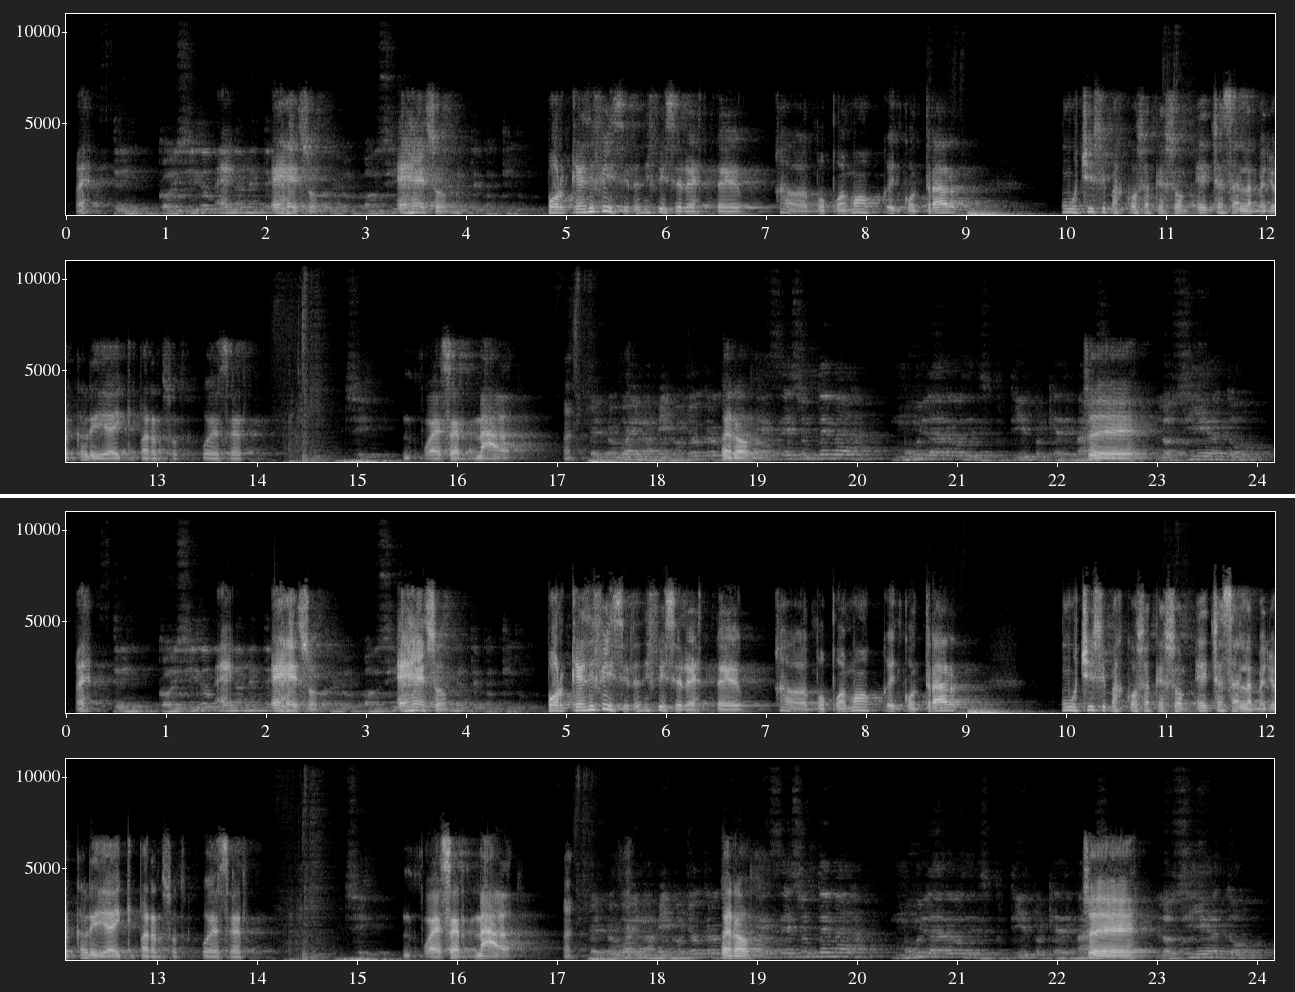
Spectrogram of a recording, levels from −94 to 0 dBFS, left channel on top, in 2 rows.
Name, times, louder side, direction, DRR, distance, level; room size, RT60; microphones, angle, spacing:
voice 1, 0.5-4.6 14.9-15.2 17.3-22.4 23.0-24.0, right 1 dB, 5° right, -1 dB, 6.2 m, -45 dB
voice 2, 2.1-2.5 3.3-3.8 4.8-6.8 7.1-8.9 10.0-13.1 13.5-13.8 15.5-16.5 17.1-17.2 18.6-18.9 22.3-22.8, right 4 dB, 55° right, 11 dB, 0.9 m, -30 dB
sound 1, 8.6-9.6 10.8-11.2 14.1-15.5 17.1-18.0, equal, 65° left, 7.5 m, -43 dB
24.0 x 22.5 x 6.0 m, 1.1 s
head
